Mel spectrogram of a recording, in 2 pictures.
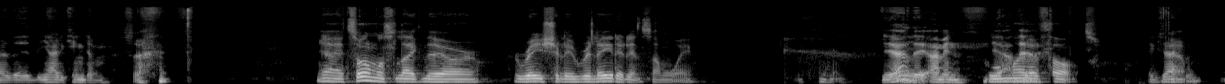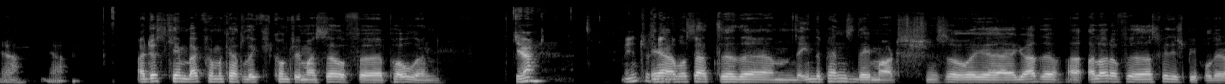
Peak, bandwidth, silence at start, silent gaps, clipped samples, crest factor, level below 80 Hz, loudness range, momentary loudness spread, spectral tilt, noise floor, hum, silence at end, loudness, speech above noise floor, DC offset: -4 dBFS; 15.5 kHz; 0 s; 1.95-2.21 s; under 0.1%; 18 dB; -66 dBFS; 6 LU; 18 LU; -6 dB/octave; -79 dBFS; none; 0 s; -23 LUFS; 56 dB; under 0.1%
